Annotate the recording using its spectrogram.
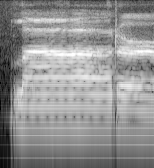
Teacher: we have a flap here. We have first syllable stress and the black cat vowel, lateral.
